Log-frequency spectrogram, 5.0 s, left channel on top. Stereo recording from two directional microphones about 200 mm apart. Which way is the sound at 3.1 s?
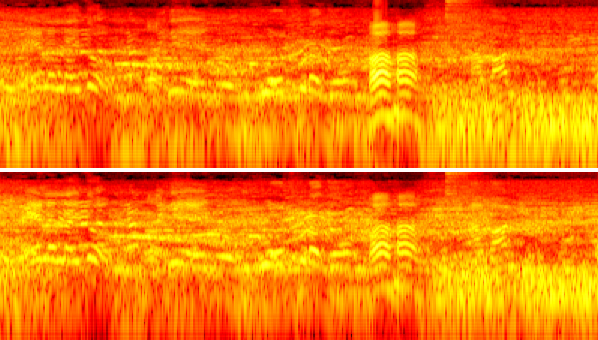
30° left (ahead or behind).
